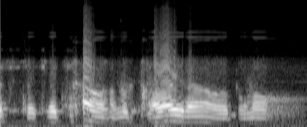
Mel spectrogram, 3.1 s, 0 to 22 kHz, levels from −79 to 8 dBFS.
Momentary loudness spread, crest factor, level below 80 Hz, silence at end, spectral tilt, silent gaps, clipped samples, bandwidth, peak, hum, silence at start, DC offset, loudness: 13 LU; 12 dB; -52 dBFS; 0.2 s; -5.5 dB/octave; none; 1%; 10.5 kHz; 0 dBFS; none; 0 s; under 0.1%; -11 LUFS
